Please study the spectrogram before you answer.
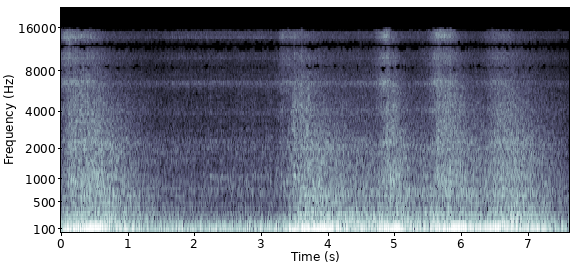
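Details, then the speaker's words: Squarebody Chevy C20 V8 just after a new distributor rotor was fitted; carburetor accelerator pump diaphragm is failing. Steady low idle with a soft, even rumble, a few gentle swells and no stumble or miss. Normal idle. "i'm gonna start it up and let it idle and see if it idle smooth"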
